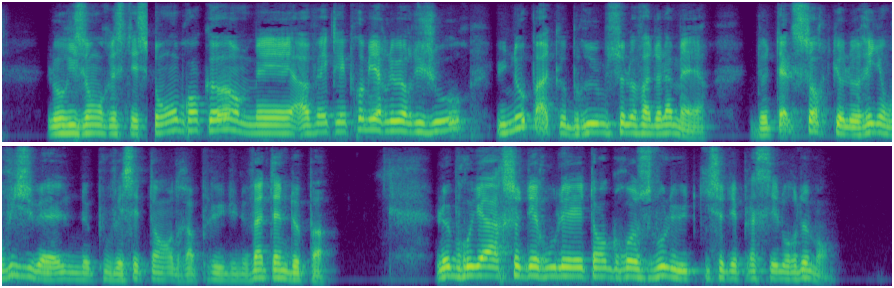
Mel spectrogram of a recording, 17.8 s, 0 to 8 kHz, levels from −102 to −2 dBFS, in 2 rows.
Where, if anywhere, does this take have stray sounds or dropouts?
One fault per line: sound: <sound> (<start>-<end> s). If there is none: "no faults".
sound: dropout (1.4-1.5 s)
